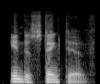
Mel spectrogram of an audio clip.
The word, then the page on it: indistinctive: American English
